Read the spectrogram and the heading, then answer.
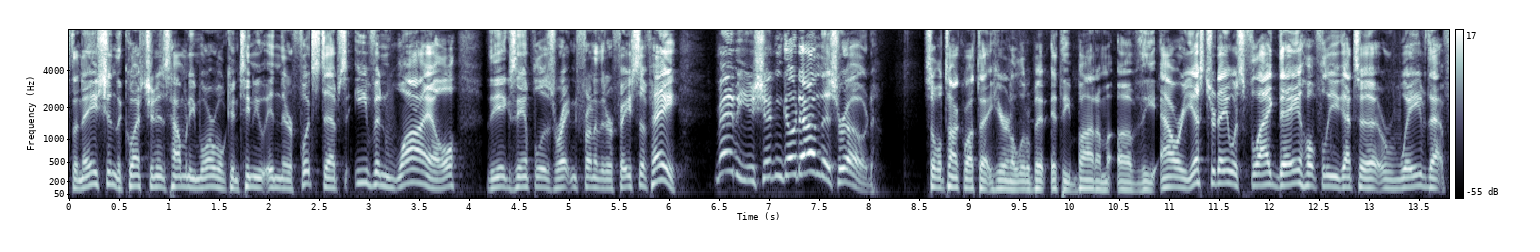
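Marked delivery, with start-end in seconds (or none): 5.8-8.1 high mock warning.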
